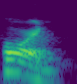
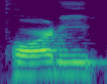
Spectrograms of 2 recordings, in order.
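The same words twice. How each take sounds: First: The word is said in a relaxed, natural way. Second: The word is said carefully and deliberately. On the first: It is the speaker's everyday pronunciation. "but you heard it's like party" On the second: It is the speaker's deliberate pronunciation. "I can if I really think about it"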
